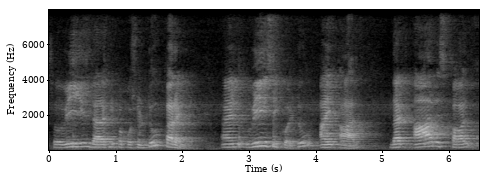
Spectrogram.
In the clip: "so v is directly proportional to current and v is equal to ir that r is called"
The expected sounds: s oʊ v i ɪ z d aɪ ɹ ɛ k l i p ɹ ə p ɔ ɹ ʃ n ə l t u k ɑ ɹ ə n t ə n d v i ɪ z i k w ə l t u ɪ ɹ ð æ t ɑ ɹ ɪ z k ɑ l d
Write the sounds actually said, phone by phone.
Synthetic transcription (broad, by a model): s oʊ v i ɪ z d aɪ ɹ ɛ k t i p ɹ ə p ɔ ɹ ʃ ə n t u k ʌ ɹ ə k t ə n d v i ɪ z i k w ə l t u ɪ ɹ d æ t ɑ ɹ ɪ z k ɑ l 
